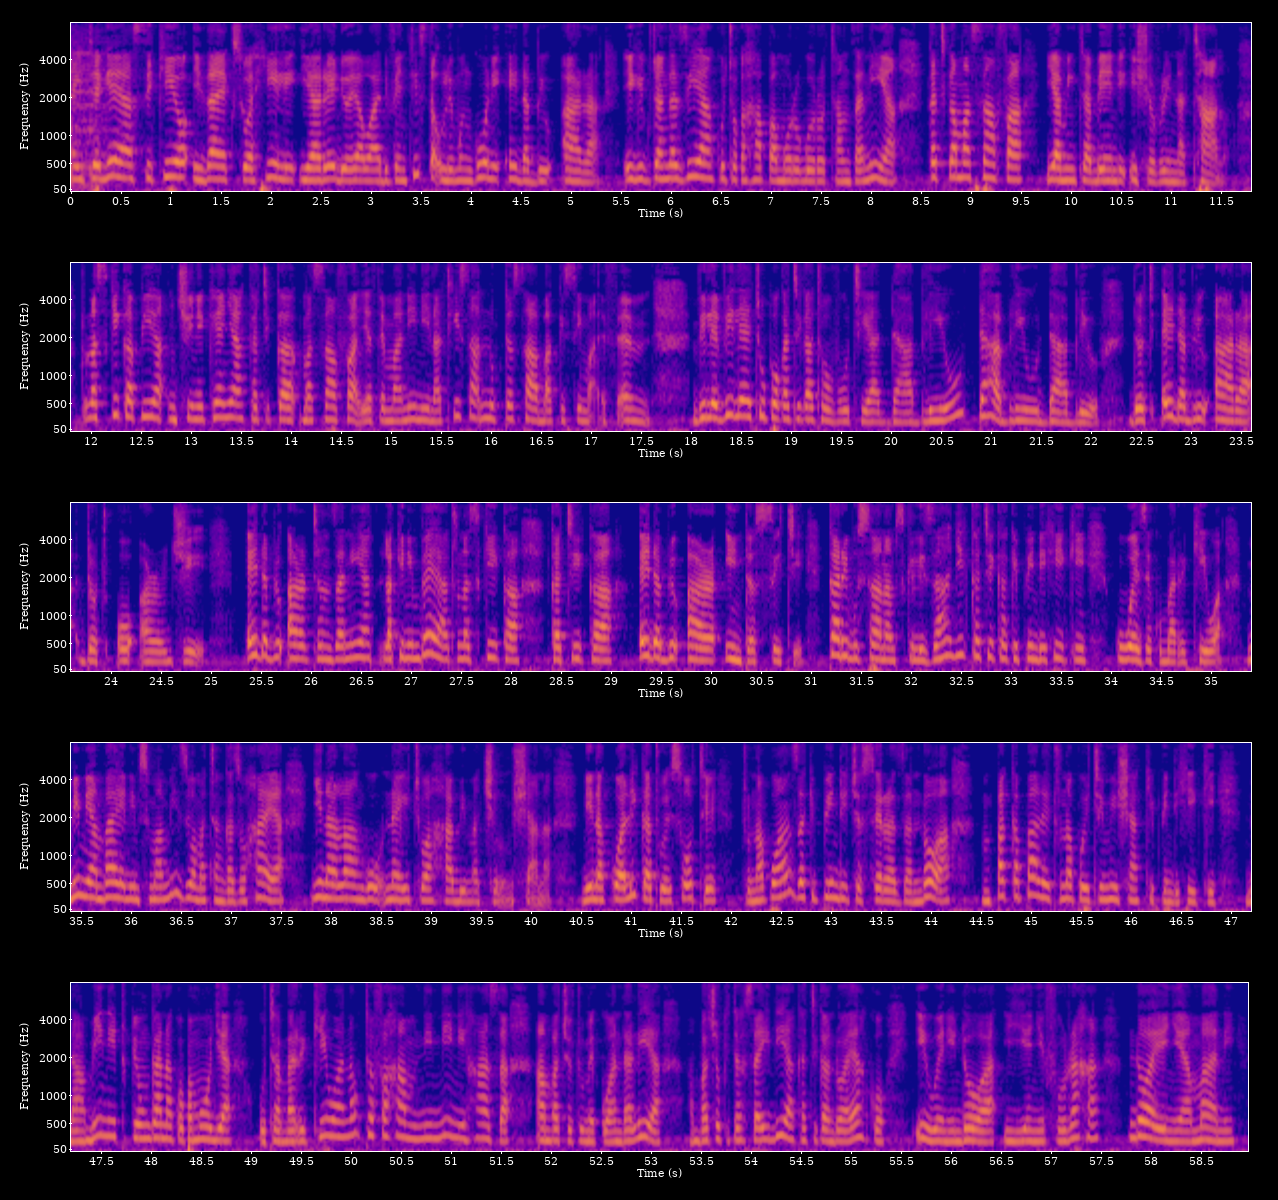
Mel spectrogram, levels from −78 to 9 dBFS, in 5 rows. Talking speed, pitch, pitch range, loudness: 110 wpm, 215 Hz, 195-245 Hz, -24 LUFS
